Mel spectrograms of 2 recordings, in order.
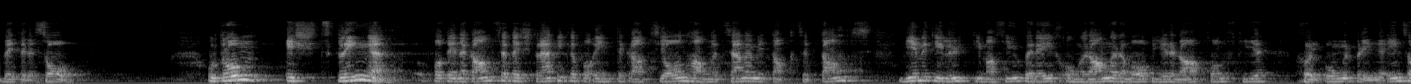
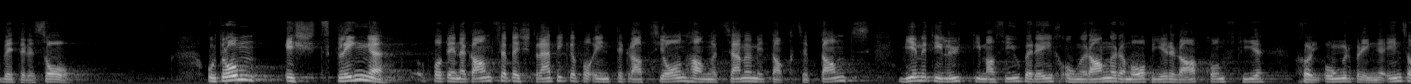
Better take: second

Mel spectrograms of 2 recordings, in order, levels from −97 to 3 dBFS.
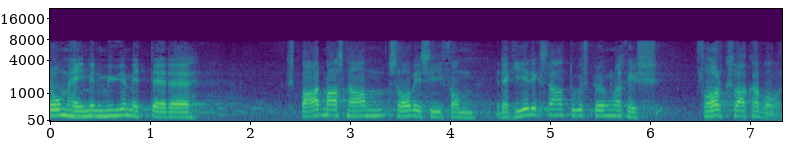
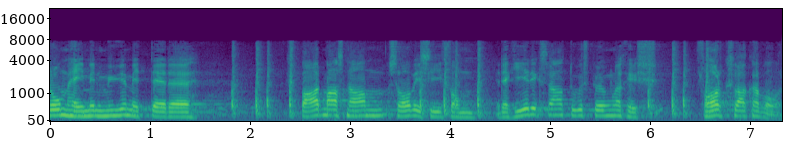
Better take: first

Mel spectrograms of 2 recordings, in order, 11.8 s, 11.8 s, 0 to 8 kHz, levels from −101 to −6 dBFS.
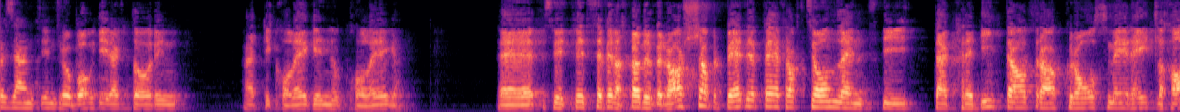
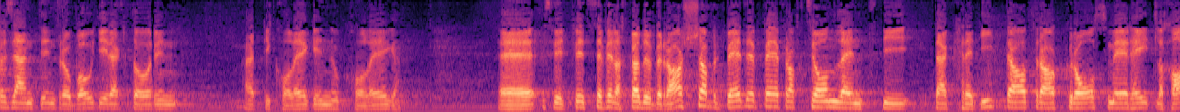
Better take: second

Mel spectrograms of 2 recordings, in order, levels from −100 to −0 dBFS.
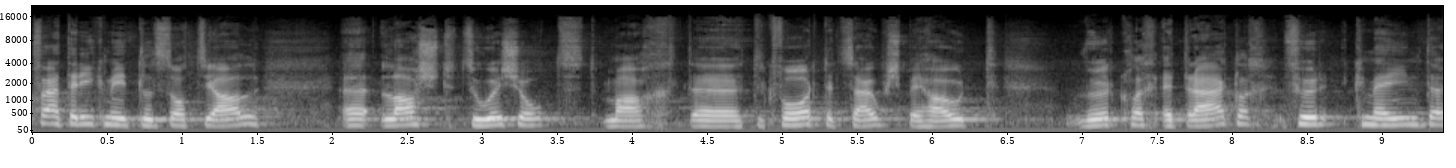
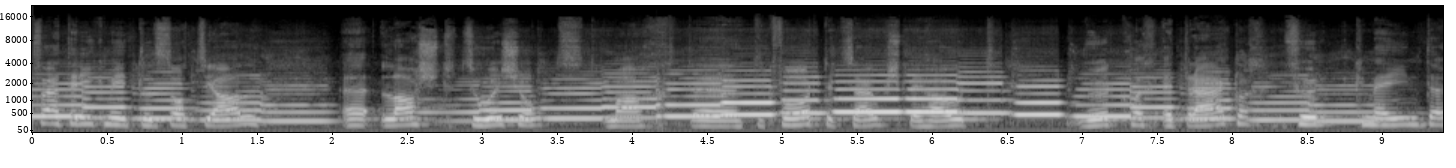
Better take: first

